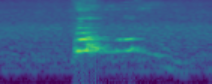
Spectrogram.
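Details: Female Clumber Spaniel, possibly commenting on her earlier bath, gives one short woo-woo: an abrupt yelping start followed by a brief wavering tone that drops away, in a quiet indoor setting.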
